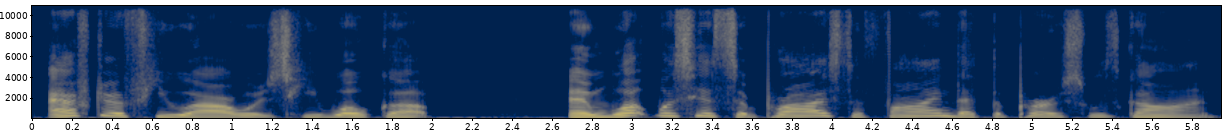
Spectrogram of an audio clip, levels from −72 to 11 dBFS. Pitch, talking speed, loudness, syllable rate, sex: 195 Hz, 190 wpm, -19 LUFS, 4.5 syllables/s, female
